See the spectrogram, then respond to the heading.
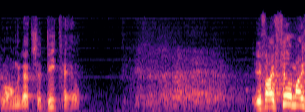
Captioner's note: class laughs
